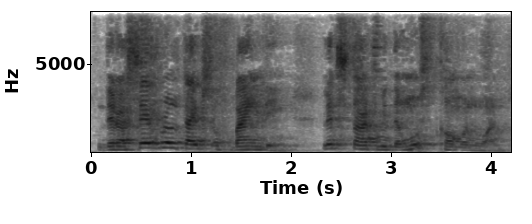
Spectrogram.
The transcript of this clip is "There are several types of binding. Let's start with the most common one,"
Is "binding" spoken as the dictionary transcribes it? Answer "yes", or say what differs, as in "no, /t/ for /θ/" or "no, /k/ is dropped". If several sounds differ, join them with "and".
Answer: yes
